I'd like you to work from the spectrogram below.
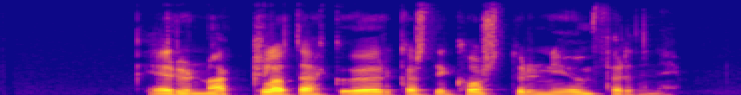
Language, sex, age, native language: Icelandic, male, 20-29, Icelandic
